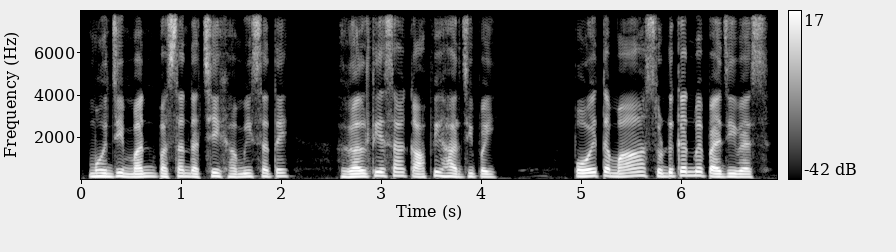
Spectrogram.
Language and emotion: Sindhi, sad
